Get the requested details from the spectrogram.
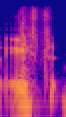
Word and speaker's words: Esprit: His singer-songwriter and session solo bass player, Carol Esprit Bridgman, and I'm hoping I didn't pronounce Esprit wrong, E-S-P-R-I-T, performing live in the studio.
